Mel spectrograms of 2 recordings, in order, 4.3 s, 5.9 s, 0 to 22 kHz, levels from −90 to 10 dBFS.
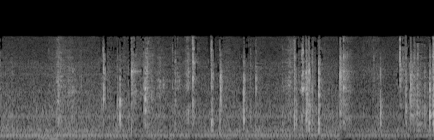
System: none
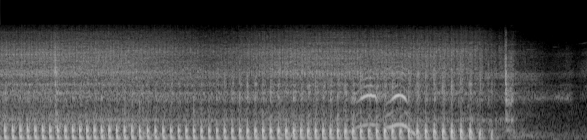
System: none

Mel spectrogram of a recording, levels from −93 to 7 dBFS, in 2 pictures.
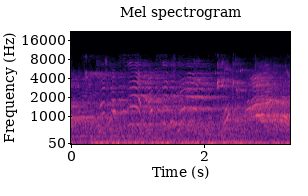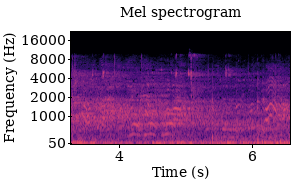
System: none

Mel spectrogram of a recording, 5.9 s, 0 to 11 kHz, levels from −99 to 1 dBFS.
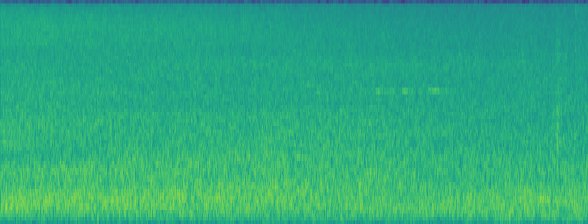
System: none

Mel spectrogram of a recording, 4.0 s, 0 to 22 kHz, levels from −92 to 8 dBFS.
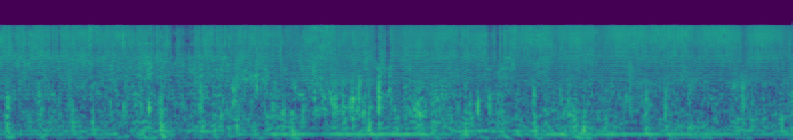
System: vocoder, BigVGAN v2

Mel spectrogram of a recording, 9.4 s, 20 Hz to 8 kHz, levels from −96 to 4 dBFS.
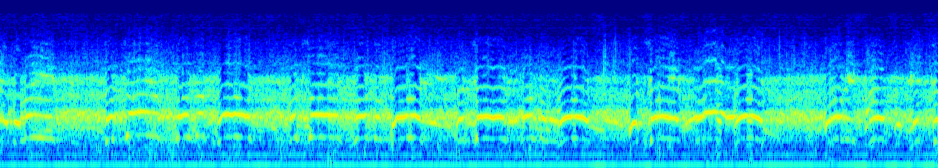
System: none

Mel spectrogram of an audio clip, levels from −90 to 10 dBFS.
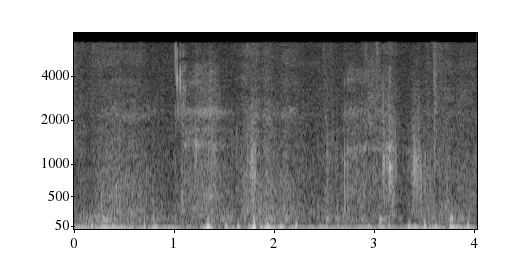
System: vocoder, BigVGAN v2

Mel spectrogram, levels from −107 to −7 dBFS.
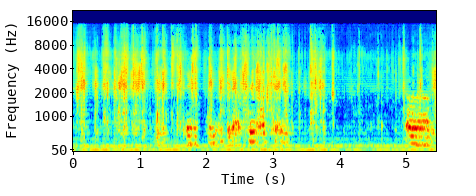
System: vocoder, BigVGAN v2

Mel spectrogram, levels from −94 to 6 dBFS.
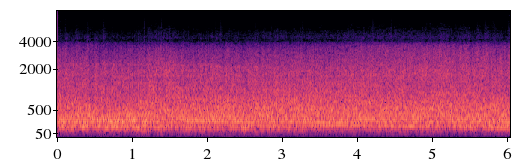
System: none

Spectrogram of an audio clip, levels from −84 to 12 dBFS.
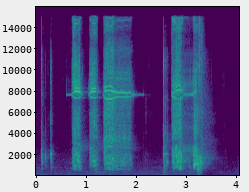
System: none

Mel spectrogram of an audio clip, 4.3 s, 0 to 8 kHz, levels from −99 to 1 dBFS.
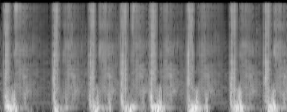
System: vocoder, BigVGAN v2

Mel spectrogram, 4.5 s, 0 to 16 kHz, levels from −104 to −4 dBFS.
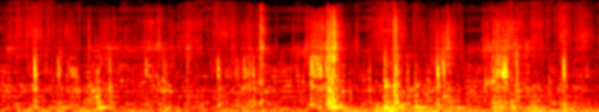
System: vocoder, BigVGAN v2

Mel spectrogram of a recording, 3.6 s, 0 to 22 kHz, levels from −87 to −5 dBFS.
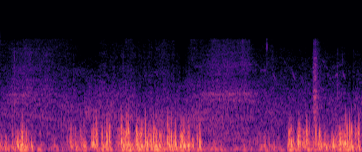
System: none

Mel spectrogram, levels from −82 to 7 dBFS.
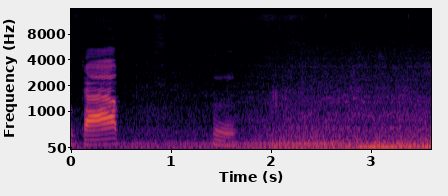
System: vocoder, BigVGAN v2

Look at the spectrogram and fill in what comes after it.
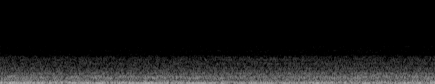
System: none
